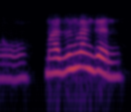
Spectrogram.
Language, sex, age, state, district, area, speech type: Bodo, female, 30-45, Assam, Udalguri, urban, conversation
